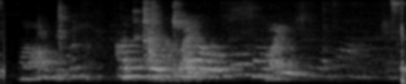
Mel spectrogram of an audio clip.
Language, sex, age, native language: Icelandic, female, 7, Icelandic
